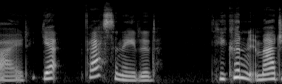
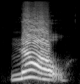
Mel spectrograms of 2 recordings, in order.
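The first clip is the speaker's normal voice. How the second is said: a huge, much louder no; cried out; 13 dB louder than usual. A narrator's reading. Wizard cries out as the wolves howl. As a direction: hurl the word out in anguish. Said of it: "cried the wizard".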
